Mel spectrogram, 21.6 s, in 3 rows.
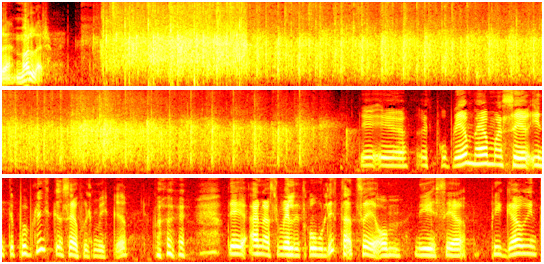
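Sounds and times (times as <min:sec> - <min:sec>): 
speech: 0:00.0 - 0:00.7, 0:12.0 - 0:21.5
audience applause welcoming a guest: 0:01.0 - 0:12.0.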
